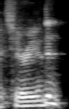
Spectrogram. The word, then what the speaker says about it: Tyrion: Um, Tyr Tyrion. Is that how you say it? Oh, yeah. Tyrion.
